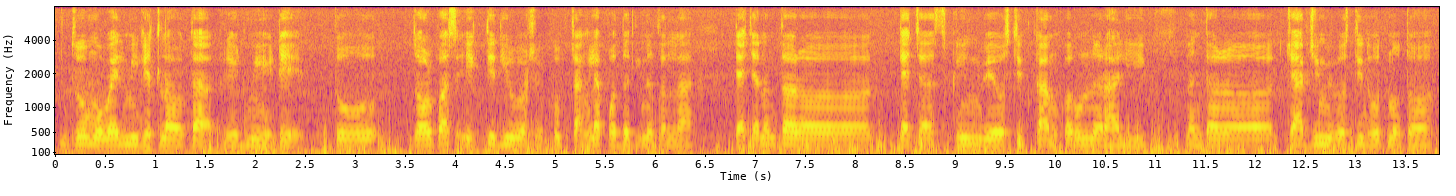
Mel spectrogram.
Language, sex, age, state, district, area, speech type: Marathi, male, 30-45, Maharashtra, Amravati, rural, spontaneous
